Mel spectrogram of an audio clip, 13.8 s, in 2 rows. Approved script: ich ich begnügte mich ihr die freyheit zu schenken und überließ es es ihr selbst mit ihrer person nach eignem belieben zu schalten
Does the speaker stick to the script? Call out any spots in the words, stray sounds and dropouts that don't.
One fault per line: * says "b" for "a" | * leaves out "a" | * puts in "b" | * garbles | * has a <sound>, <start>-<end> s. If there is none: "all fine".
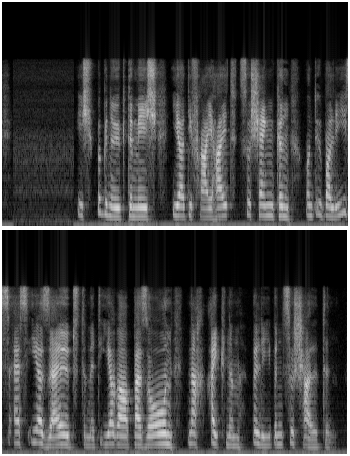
* leaves out "ich"
* leaves out "es"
